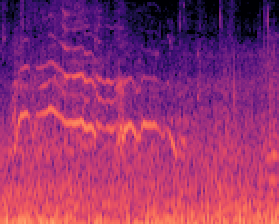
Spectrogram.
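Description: Wind rumbling on the microphone. A single high, wavering cry lasts about a second and a half from just after the start.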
